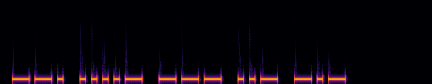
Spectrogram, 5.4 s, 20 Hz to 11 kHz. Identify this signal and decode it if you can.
Morse code, heard as a keyed tone, about 17 wpm, 700 Hz. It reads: G4OUK
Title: DXCC-100 Call Signs - 5 Characters - Repeated 3x - 17wpm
